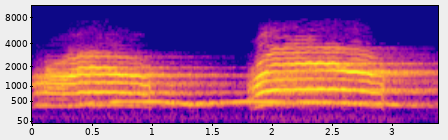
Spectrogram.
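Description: A cat meows twice, each meow long and drawn out, with a short gap between them.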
